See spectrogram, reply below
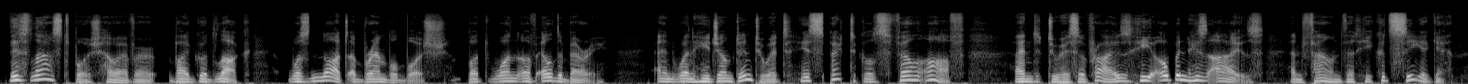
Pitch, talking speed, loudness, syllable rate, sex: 135 Hz, 170 wpm, -22 LUFS, 4.6 syllables/s, male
